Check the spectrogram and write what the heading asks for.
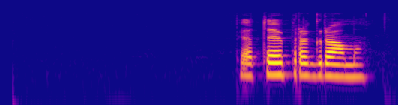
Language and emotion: Russian, neutral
